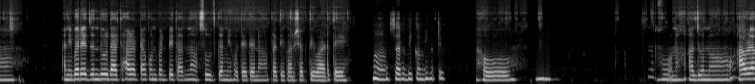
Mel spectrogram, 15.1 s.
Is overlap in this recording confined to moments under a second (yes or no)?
yes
